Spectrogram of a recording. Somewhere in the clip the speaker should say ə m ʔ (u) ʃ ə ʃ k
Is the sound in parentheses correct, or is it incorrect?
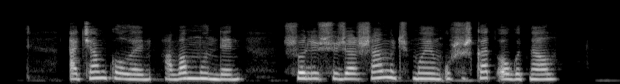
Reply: correct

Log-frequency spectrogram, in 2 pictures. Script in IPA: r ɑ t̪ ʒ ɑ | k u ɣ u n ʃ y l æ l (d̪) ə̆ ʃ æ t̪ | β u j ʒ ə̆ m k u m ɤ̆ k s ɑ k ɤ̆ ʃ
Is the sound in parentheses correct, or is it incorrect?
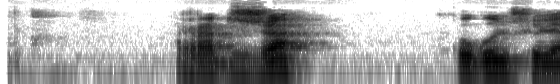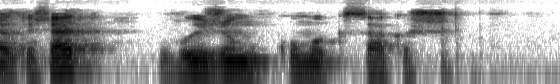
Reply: incorrect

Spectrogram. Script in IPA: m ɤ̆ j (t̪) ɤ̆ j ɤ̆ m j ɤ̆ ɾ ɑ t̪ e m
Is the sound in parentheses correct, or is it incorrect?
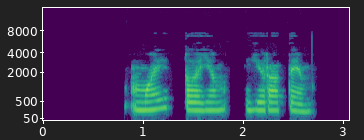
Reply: correct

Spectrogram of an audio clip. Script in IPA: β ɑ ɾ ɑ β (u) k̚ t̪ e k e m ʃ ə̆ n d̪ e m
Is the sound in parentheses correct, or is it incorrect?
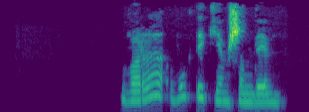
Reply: incorrect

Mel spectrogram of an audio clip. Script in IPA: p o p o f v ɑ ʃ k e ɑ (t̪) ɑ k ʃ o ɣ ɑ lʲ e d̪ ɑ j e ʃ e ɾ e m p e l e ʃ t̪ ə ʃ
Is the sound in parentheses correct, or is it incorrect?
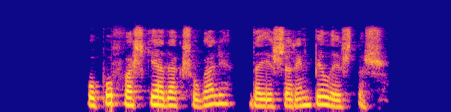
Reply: incorrect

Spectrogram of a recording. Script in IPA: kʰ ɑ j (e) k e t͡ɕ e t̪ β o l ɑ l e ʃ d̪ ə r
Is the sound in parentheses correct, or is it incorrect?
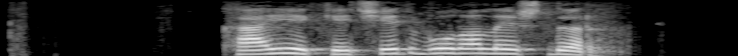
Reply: correct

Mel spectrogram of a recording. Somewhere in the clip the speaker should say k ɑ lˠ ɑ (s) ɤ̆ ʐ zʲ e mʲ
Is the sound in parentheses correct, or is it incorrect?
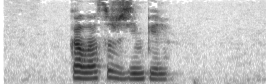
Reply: correct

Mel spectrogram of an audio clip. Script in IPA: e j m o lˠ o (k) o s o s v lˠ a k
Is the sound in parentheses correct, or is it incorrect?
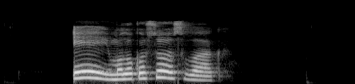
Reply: correct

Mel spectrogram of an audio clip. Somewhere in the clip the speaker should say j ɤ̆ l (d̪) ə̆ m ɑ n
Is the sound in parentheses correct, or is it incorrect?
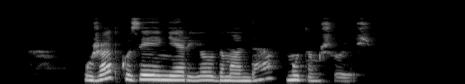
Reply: correct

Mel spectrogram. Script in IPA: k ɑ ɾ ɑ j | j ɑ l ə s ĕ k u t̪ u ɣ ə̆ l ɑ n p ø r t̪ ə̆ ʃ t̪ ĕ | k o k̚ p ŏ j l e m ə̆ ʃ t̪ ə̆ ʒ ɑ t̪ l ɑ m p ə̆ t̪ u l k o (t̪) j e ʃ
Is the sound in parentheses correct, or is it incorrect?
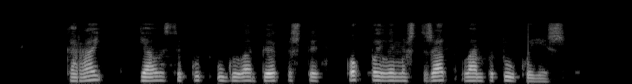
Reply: incorrect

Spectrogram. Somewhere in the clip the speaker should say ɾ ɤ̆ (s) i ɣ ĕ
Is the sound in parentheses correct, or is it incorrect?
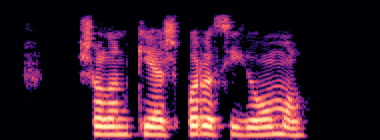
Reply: correct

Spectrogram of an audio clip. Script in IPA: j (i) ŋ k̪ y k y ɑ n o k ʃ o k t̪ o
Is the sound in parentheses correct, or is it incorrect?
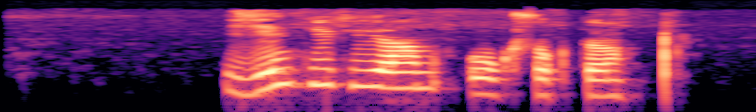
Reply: incorrect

